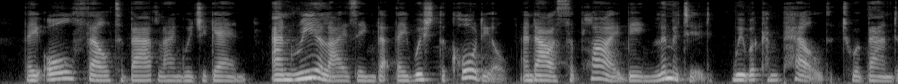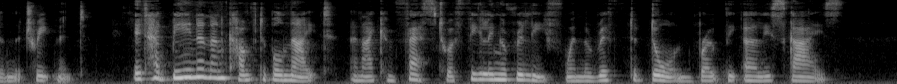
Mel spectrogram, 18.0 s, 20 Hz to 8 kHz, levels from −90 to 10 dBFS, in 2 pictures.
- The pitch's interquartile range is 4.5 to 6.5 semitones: No, average, 4.0 semitones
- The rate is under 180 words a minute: Yes, average, 165 wpm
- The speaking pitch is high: No, medium, 165 Hz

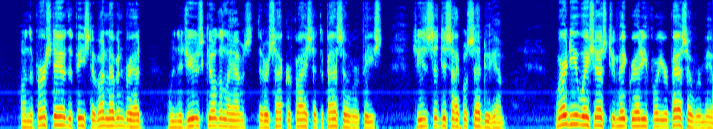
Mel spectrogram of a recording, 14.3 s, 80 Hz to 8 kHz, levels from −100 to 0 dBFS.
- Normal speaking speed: Yes, average, 170 wpm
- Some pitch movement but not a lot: Yes, average, 3.2 semitones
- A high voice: No, medium, 155 Hz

